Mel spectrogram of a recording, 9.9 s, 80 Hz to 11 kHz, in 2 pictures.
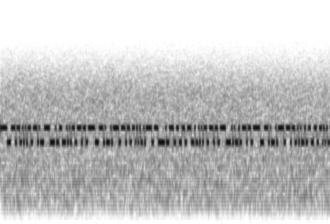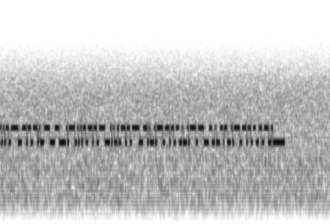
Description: TTY/TDD text telephone tones (45.45 baud Baudot), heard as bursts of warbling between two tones, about 400 Hz shift, 1600 Hz centre, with phone line noise. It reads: … SHOWS THE REMAINS OF THE FIRST HOMES OF THE PEOPLE IN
